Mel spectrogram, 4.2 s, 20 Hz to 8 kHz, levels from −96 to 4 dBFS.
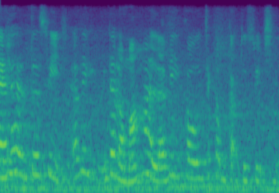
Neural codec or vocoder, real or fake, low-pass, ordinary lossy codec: none; real; 7.2 kHz; none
